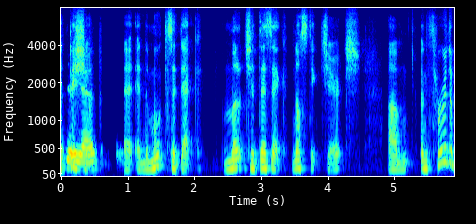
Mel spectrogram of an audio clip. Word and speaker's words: Melchizedek: Okay, so you've recently been consecrated as a bishop in the, I would pronounce it, Melchidezek Gnostic Church, but I think you pronounce it as Muzadek. Melchizedek.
